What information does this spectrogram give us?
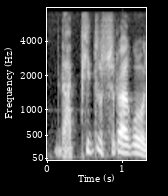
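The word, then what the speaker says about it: Rapidus: 일본의 반도체 시설 지원 현황인데 라피두스라고 일본식 우리는 빠르다 그러면 래피더스라고 발음해야 될 것 같은데 3,300억엔 어, 보조금은 6,460억엔 또 배정했다.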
